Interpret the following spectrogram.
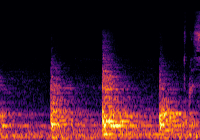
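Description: Footsteps climbing an open metal staircase, about two a second, three in all. Each step lands as a knock with a short ringing tone from the treads.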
